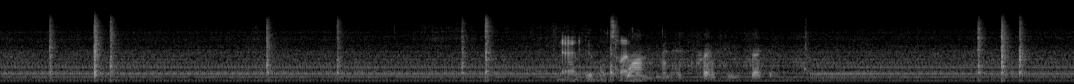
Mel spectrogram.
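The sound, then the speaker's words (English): A microwave oven runs with a steady electrical hum throughout, with about 33 seconds of cooking time remaining, broken by sharp scattered clicks and a brief burst of muffled sounds midway. “Stupid thing with this microwave is that it stops cooking in order to tell me the time.”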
